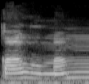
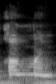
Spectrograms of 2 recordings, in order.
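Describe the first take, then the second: First: The word ends with an m sound. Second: The word ends with a clear n sound. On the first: The speaker calls it right. "उस तनवीन को उस मीम से बदल कर पढ़ना है" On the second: The speaker calls it wrong. "अगर मैं तनवीन को ज़ाहिर करती हूँ तो क़ौमन पढ़ेंगे इसको"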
